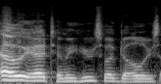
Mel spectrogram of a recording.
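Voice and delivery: woman's voice that comes out oddly like a man. Acting out a mother answering her child: playing a mom, sounding like a man. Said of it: "I don't know why I sound like a man".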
